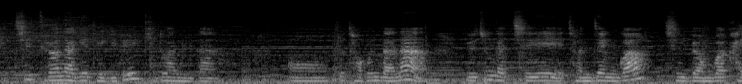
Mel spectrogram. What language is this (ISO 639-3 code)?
kor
